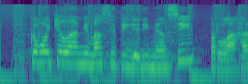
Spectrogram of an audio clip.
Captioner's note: non-english speech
